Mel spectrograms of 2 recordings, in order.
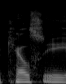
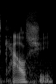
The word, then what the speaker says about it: Kalshi: And and again, you got two main players there, Kalshi, I think it is, and Polymarket are the two that do it.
